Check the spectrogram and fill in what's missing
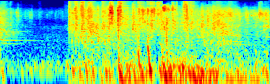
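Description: Rapid gunfire in a Marvel Heroes game, a loud burst of shots crackling over busy action noise, close and sustained after a sudden start.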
